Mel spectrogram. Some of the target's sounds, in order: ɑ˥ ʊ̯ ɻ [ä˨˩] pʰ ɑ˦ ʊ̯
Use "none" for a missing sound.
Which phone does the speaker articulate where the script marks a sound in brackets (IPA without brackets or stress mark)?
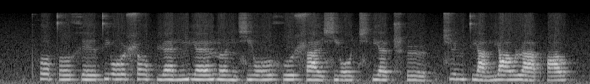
ä˨˩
